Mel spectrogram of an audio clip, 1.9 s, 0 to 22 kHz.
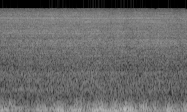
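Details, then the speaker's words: Turbo 5.3 LS Chevy Silverado running with a fuel injector popped out of the 60 PSI fuel rail because its retaining clip was missing: steady hiss of fuel spraying over a low engine rumble; fire risk on hot headers. "That is fuel spraying all over the place. And if your headers are hot, you're now on fire."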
